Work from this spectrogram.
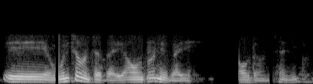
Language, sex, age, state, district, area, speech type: Nepali, male, 60+, West Bengal, Darjeeling, rural, conversation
